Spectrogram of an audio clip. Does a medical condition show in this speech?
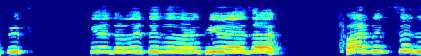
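Yes: cerebral palsy; limited use of the hands.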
